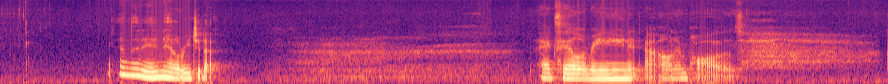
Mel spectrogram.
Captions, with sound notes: And then inhale, reach it up. (breathing) Exhale, rain it down and pause. (exhaling)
